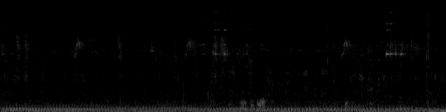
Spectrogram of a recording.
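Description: Beagles play-wrestling on grass, with a few faint short yips and squeaks scattered through and a brief low growl-like sound midway, over a low steady rumble.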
